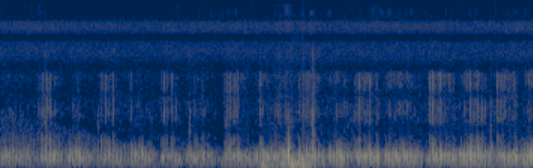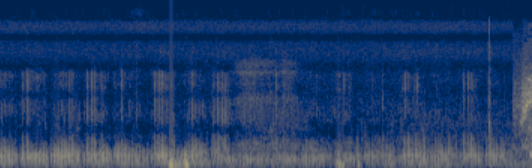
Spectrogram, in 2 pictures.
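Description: Kittens purr steadily and close up in a quiet room, a low continuous rumble with a rhythmic rise and fall of breathing, uninterrupted for the whole stretch with no talking.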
